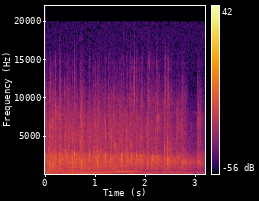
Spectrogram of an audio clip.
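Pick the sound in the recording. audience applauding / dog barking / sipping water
audience applauding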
